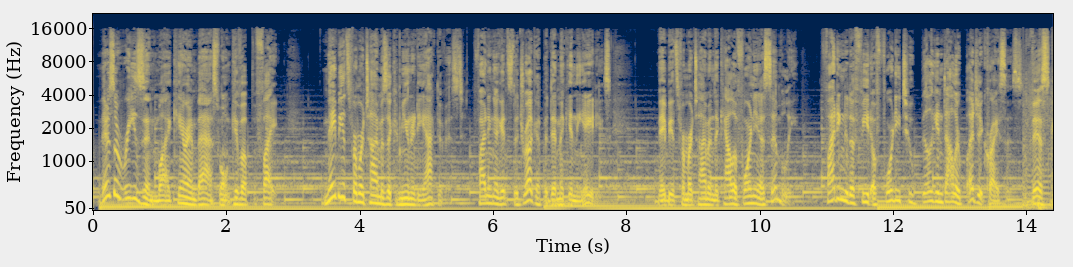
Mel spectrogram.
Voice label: Political, voiceover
